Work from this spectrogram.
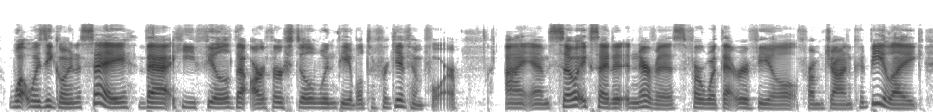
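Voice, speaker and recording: A woman giving prepared commentary as a listener's voice message, in a dull, roomy recording. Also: low voice.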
